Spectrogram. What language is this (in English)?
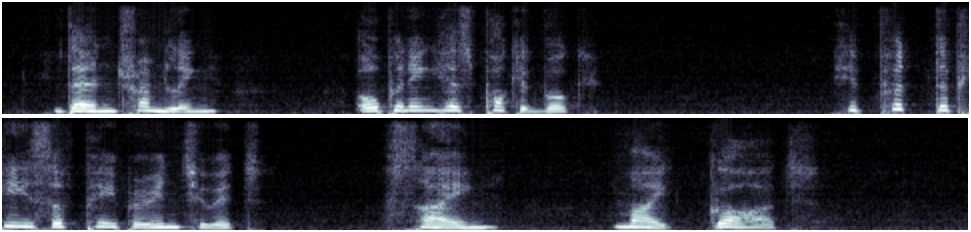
English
